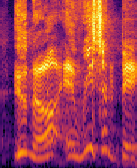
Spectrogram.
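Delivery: put-on thick French accent. Retelling what a stranger on a mountain bike said: heavy French accent. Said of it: "in a very heavy French accent".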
